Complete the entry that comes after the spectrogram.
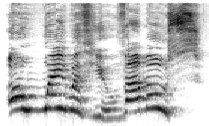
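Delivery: loud, high shooing shout; angry Bear. A narrator's reading. Bear ordering the mouse out, loud shout. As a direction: shoo the mouse out.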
